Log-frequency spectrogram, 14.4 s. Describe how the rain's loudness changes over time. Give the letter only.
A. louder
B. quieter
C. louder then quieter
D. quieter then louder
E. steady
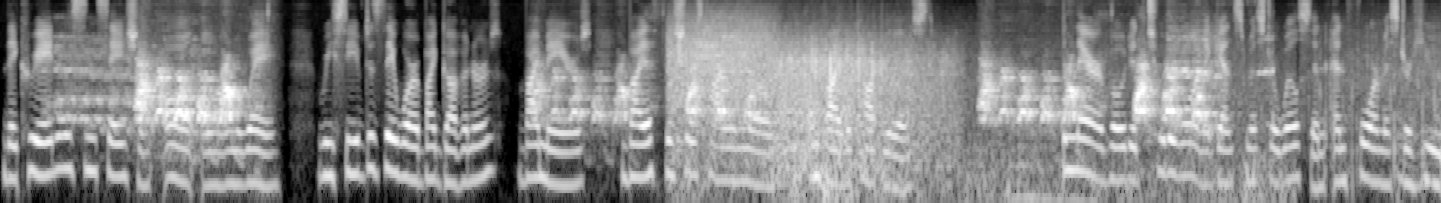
B.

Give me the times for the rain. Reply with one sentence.
The rain can be heard from 6.7 to 14.3 s.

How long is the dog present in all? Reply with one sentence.
The dog can be heard for 6 seconds in total.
